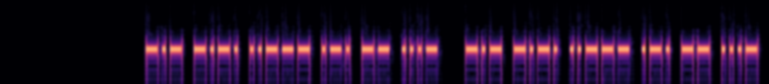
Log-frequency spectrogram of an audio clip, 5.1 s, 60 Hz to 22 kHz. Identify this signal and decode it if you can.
Morse code, heard as a keyed tone, about 44 wpm, 700 Hz. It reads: KC2RMV KC2RMV
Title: USA Call Signs Repeated 3x 45wpm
